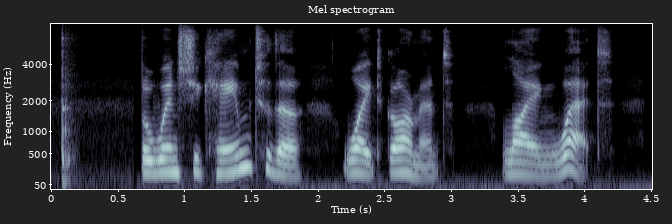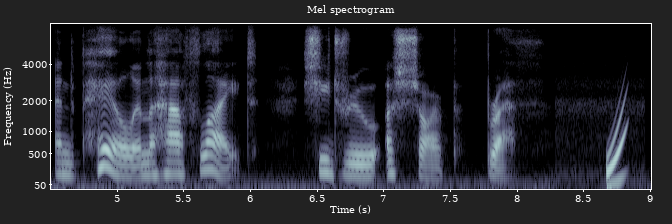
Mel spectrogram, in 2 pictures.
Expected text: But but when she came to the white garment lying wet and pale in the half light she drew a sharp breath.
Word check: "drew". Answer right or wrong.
right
